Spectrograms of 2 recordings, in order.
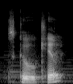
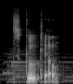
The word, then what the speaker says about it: Schuylkill: I hope I pronounced it right, Schuylkill. I didn't pronounce it right in my Nahvalur video, my review on these pens here, but I've been since corrected, Schuylkill.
